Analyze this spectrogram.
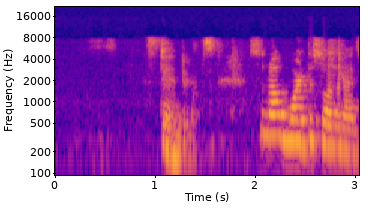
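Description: A young woman speaks calmly, as if teaching.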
